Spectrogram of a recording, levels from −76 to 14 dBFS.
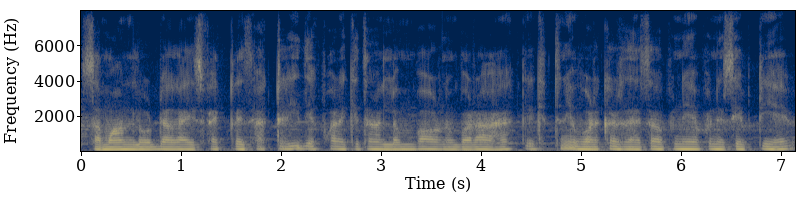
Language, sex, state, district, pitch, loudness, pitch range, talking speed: Hindi, male, Bihar, Purnia, 135 Hz, -17 LUFS, 130-140 Hz, 210 wpm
